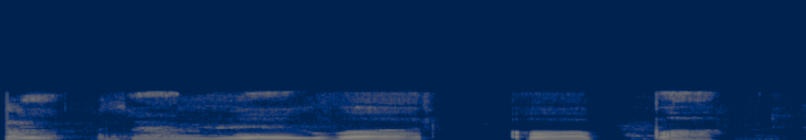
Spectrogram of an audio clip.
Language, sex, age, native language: Icelandic, male, 7, Icelandic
